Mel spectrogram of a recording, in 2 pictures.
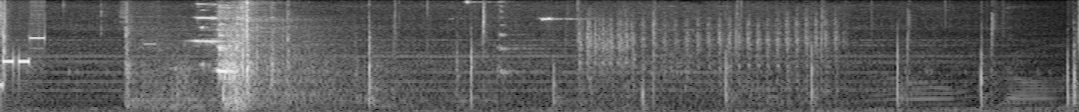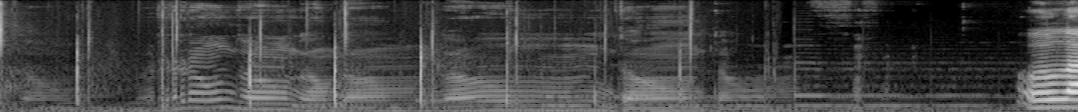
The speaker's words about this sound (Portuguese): Pode abrir a porta, Trax.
